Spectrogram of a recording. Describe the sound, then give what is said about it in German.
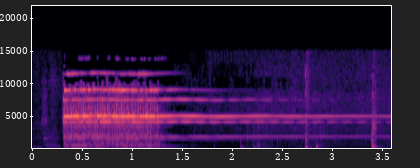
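A telephone rings in the night: one long, bright, metallic electric ring lasting about a second, followed by a few faint knocks and clicks, with no talk. “Es war 2 Uhr nachts und wieder ging das Telefon.”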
